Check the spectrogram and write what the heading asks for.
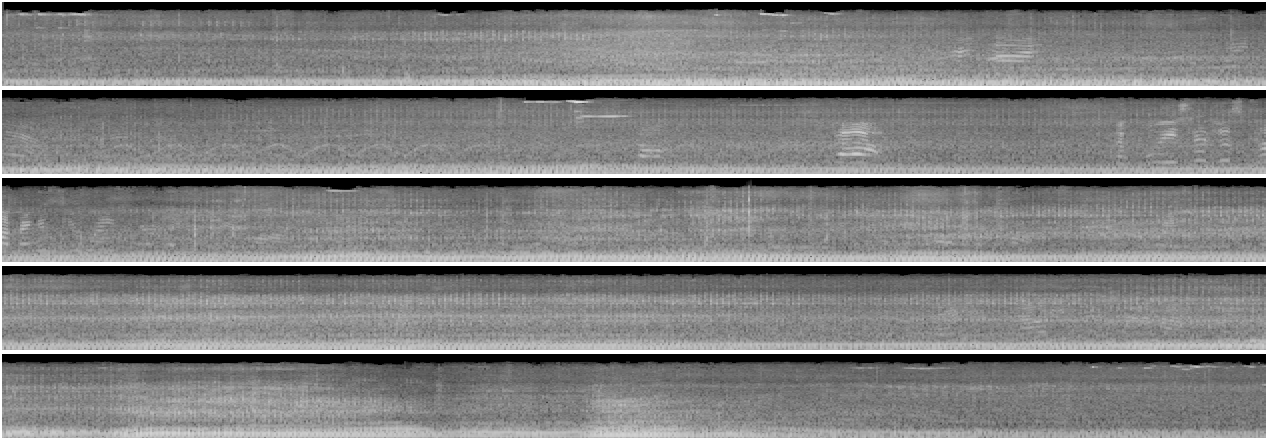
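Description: Sports car engines running and revving as cars drive past one after another. The revs rise and fall a few seconds in and again twice near the end, where it is loudest.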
